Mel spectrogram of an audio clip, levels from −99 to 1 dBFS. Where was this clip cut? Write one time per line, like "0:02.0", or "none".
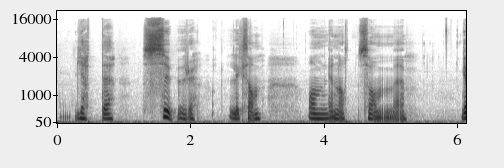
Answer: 0:02.4
0:04.1
0:04.4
